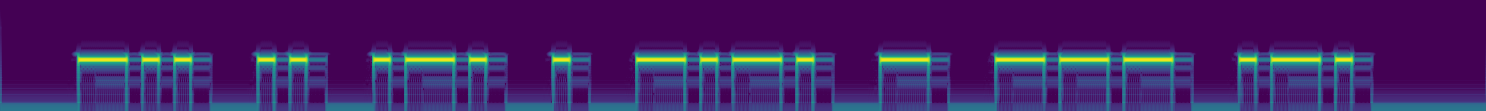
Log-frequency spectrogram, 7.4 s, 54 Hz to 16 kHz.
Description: Morse code, heard as a keyed tone, about 15 wpm, spaced as for 13 wpm, 750 Hz. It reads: DIRECTOR
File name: Morse / 13WPM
